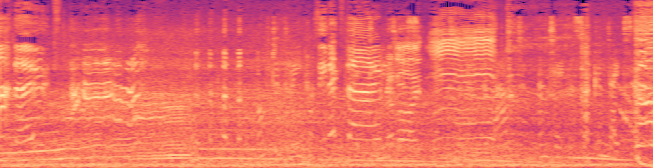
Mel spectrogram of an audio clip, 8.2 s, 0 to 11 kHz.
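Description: McLaren 570S Spider's twin-turbocharged V8 heard from inside the cabin over a steady low rumble. The engine note rises in pitch early on, holds steady, then drops near the end. Two people laugh over it.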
